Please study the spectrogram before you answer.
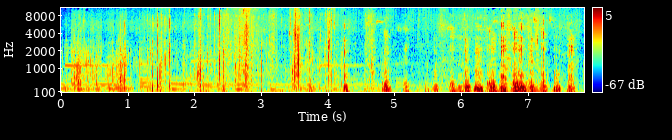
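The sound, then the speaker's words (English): Irish wild boar grunt on a farm on the Kilkenny-Waterford border: many short, rough grunts and snorts, with shuffling steps among them. The grunting grows denser and louder toward the end. “Micheál Hanrahan farms boar near Lister Lynn on the Kilkenny-Waterford border, and he let me get up close and personal with his stock.”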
